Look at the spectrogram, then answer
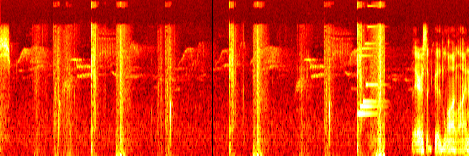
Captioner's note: sound effects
